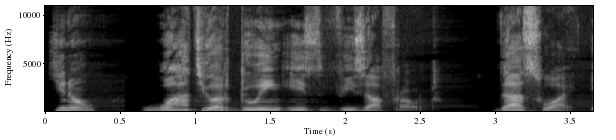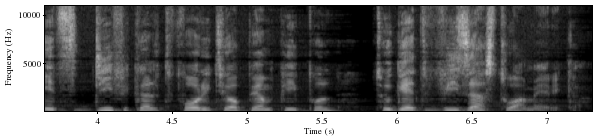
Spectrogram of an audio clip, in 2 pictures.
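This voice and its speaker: A principled, pushy young friend. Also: male voice, fairly high pitch, moderate pace, dry recording. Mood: pleading, scolding. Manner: animated, urging, scolding. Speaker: friend and fellow researcher. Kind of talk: radio drama acting.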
